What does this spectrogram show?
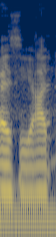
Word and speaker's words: Eze: The captain, Eberechi Eze, or Eze. I think it's Eze. I've heard people say it like that, so I think that's how you pronounce it.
